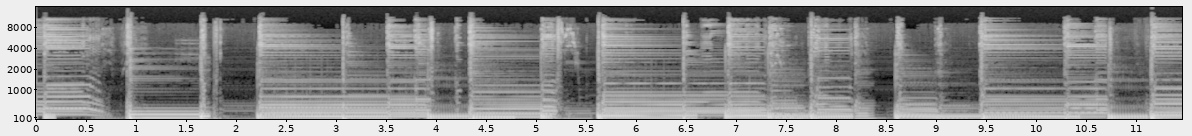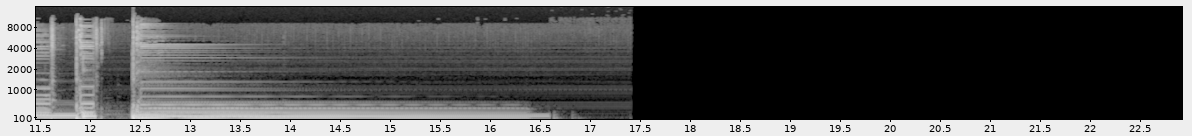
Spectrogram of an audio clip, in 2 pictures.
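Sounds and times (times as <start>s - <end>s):
guitar: 0.0s - 16.7s.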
